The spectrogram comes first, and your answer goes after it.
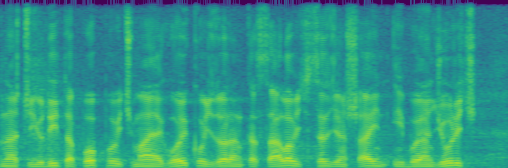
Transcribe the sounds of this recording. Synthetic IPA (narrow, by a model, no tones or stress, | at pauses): nat͡ʃijud̪it̪apo̞po̞ʋit͡ɕmaːjaɡo̞jkoʋit͡ɕzo̞ɾankasaːlˠo̞ʋit͡ɕsr̩d͡ʑanʃajinibo̞jand͡ʑuːɾit͡ɕ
